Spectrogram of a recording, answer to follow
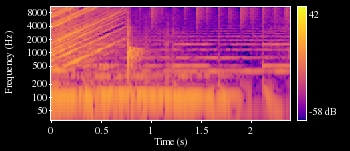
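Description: Synthesized cartoon shrink-ray sound effect: a rising electronic sweep that ends in a quick upward blip about three-quarters of a second in, over music with sustained tones and a low drone that fades near the end.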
